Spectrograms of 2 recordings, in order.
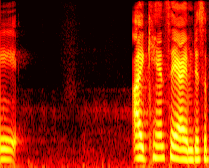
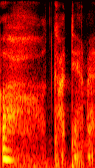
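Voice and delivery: whispered, disappointed; soft let-down curse; 14 dB quieter than usual. Real, not acted. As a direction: breathe the curse out under your breath. Disappointed aside.

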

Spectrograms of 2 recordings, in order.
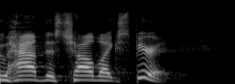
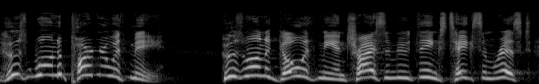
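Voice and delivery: eager invitation; 7 semitones higher than usual. Acted. Voices God inviting partners.

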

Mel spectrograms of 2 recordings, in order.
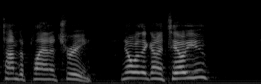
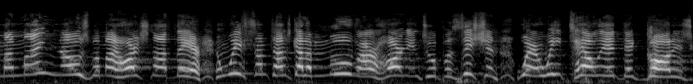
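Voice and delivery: high, loud fervent preaching; full-force preaching; 9 semitones higher, 11 dB louder than usual. Real, not acted. Preacher urging the congregation to preach to themselves, fervent. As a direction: preach it to yourself with fire.

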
